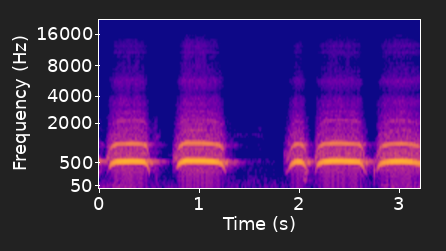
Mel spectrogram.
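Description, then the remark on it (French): Five soft, hollow cooing notes blown on a bird call, imitating a pigeon: two long coos with a pause, then a short one and two more in quick succession. Clear, no talking. “Et avec un appôt, ça donne cela.”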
